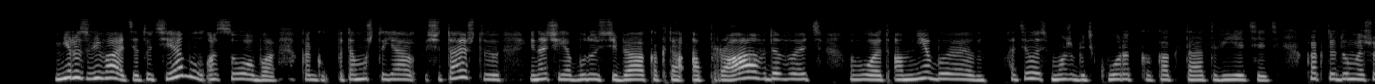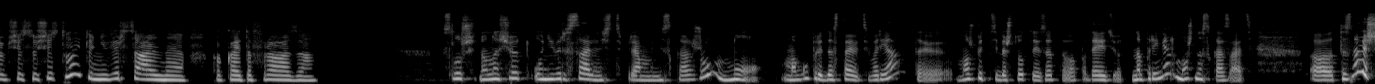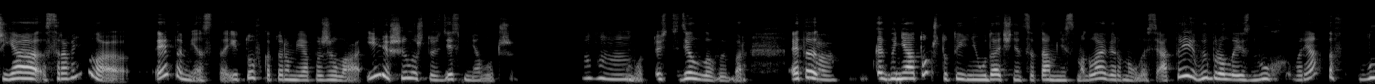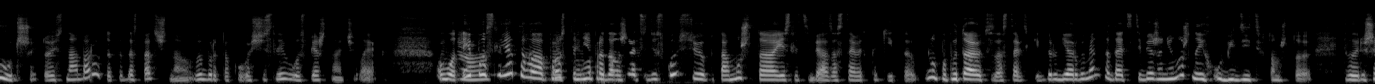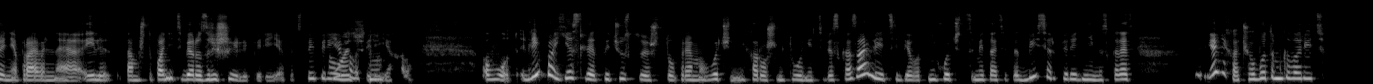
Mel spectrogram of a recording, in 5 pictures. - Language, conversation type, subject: Russian, advice, Как мне перестать бояться оценки со стороны других людей?
- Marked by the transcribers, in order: none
